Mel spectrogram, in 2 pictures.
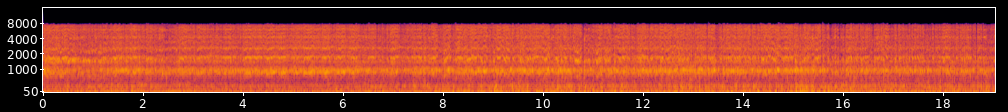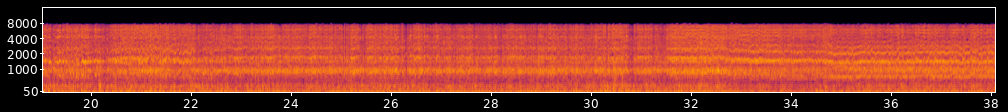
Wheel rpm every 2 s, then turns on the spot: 200, 230, 230, 230, 230, 230, 230, 230, 230, 220, 200, 220, 230, 240, 240, 230, 210, 180, 160.
none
